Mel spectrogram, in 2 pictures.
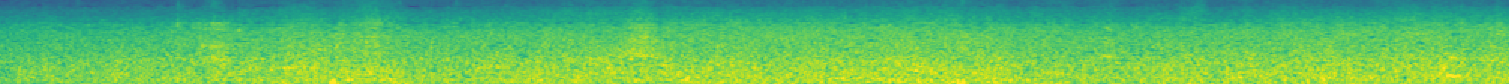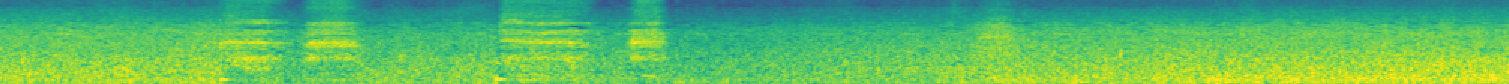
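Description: Sea surf washing steadily, a loud even rush of breaking water, with a few short bird calls about twelve to fourteen seconds in.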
